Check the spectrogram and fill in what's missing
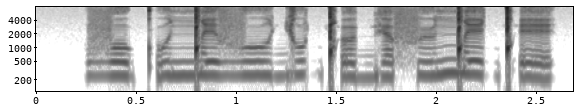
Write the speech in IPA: vokʷʼiŋ͡ǃe vuɟuǃʼɵ bʲɐfʉŋ͡ǃeǃʼe

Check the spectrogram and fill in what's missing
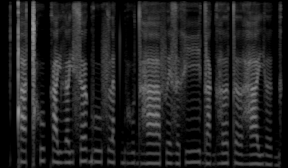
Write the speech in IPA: ǃaǀʰu kajlœjsœ ɡuːf latbʱudʱaː fezɘxiː daɡɦəːt əːɦa jɘɡ

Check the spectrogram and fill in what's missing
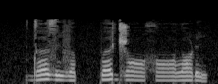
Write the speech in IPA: dɜzivɜ pːɜd͡ʒɔːxɔː lɔɽi

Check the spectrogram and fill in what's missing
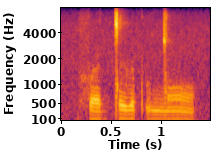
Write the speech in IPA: fɜdǀeɭəpʼu ŋ͡ǀõ

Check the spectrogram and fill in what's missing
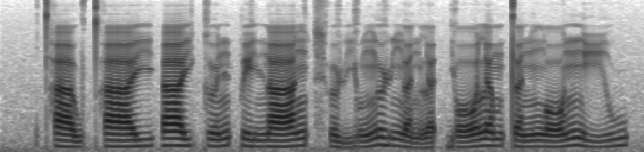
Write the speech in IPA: t̪ʰaː˨˩wt̪ʰaː˨˧j | aː˧jkɵ˨˥npe˨jn̪aː˨˥ŋ t͡sʰɵ˨˩ɥjʊ˨˥ŋ ɵ˥ɥŋɐ˨˩n lɐ˨t̚jɔː˨˥lɐ˥m t̪ɐ˨˧nŋɔː˨˥nn̪iː˨˥w

